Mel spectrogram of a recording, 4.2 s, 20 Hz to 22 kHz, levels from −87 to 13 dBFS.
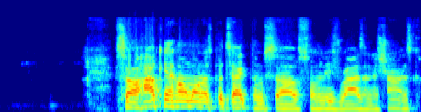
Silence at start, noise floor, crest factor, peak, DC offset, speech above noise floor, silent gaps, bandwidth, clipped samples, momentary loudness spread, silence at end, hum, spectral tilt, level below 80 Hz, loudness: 0.95 s; -72 dBFS; 18 dB; 0 dBFS; under 0.1%; 55 dB; none; 12.5 kHz; under 0.1%; 14 LU; 0.1 s; none; -5.5 dB/octave; -60 dBFS; -17 LUFS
